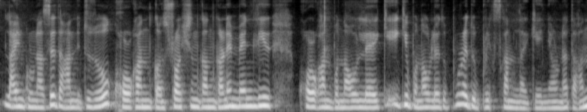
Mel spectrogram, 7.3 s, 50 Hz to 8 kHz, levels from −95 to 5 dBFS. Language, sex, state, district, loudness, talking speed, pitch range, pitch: Nagamese, female, Nagaland, Kohima, -16 LUFS, 255 wpm, 180-210 Hz, 185 Hz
